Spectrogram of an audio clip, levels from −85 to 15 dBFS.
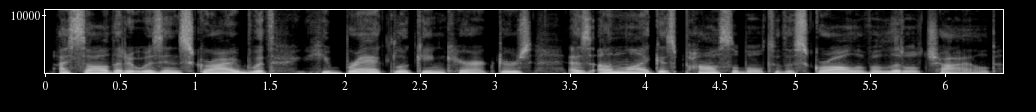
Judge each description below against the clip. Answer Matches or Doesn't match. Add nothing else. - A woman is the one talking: Matches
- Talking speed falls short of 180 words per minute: Doesn't match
